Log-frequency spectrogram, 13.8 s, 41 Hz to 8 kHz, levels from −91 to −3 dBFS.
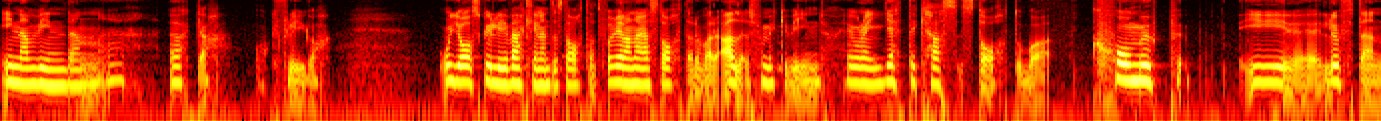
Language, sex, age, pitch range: English, female, 20-39, 210-230 Hz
